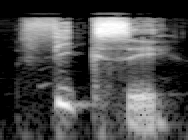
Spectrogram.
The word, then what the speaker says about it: fixer: Fixer. Okay, remember X here, x, x, fixer.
